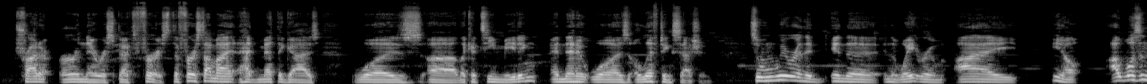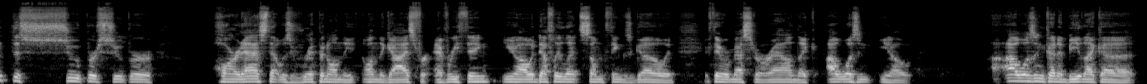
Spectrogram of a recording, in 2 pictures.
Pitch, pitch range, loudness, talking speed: 120 Hz, 110-130 Hz, -19 LUFS, 225 wpm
